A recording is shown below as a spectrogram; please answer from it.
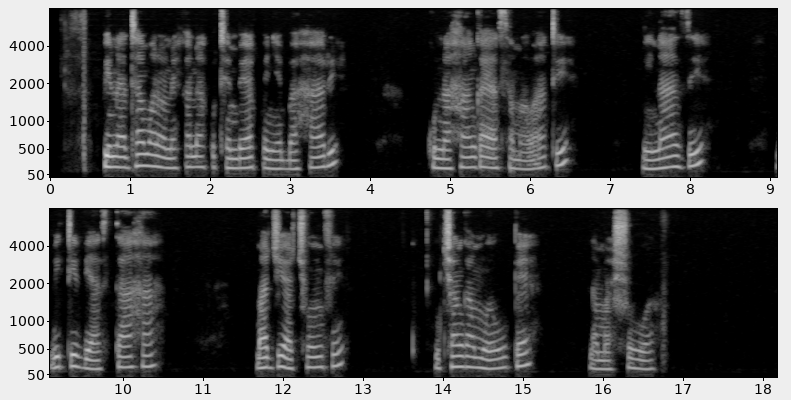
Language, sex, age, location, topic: Swahili, female, 25-35, Mombasa, government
